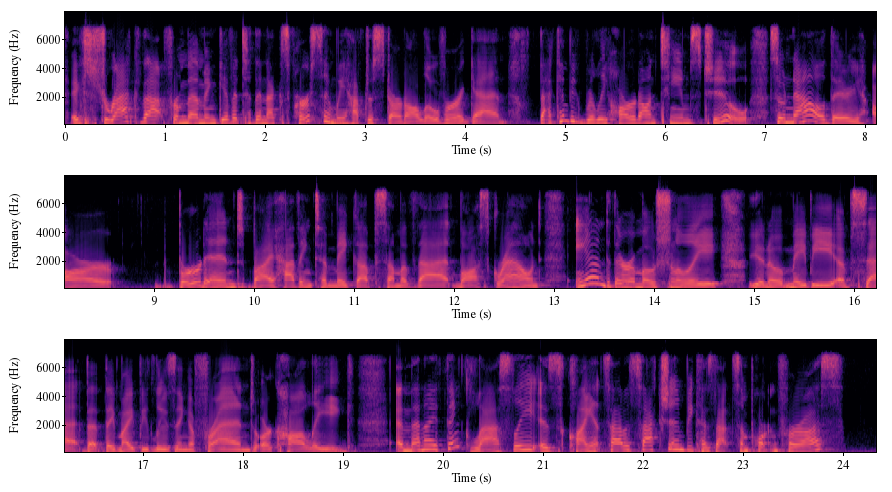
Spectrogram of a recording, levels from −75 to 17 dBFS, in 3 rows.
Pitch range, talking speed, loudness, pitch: 165-235 Hz, 175 wpm, -18 LUFS, 195 Hz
